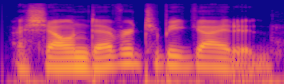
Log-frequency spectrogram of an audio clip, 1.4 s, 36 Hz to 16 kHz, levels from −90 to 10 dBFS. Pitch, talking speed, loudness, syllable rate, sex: 130 Hz, 255 wpm, -17 LUFS, 7.1 syllables/s, male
